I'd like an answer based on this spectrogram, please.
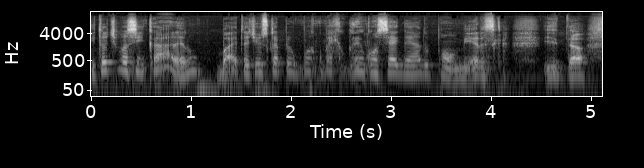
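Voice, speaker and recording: A high-pitched man at a very fast pace with lively intonation. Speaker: former footballer. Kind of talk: casual chat. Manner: animated.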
